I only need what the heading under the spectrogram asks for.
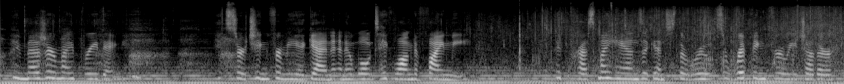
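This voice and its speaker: A woman's voice: a little high, lightly acted. A woman playing a frightened but determined young woman, telling a supernatural ordeal in tense, breathless first-person audio fiction. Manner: tense, breathless, intense present-tense storytelling. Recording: music bed under the voice. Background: dramatic music.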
